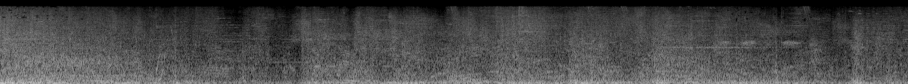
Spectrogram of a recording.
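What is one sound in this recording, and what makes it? Magic spells blast and crackle in a busy fight.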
